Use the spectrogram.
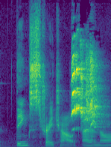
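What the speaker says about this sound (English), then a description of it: "if you hear the weird screeching in the background, that's my bird" A pet bird screeches in harsh, squawking bursts close by while a person talks over it during a knitting chat.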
